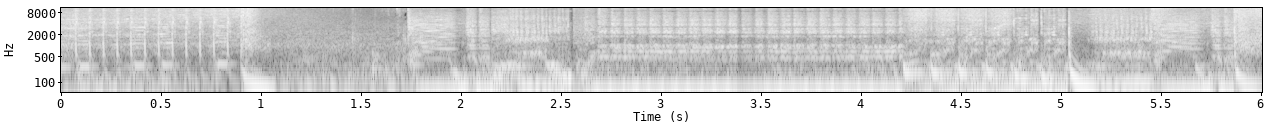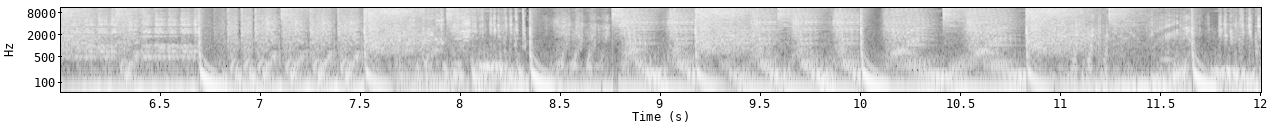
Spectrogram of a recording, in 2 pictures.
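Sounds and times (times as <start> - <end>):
electronic music with heavy bass: 0.0 - 12.0.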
